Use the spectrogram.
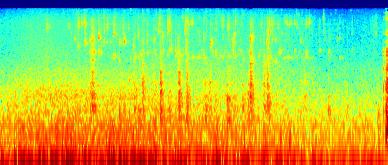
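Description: Water running from a tap through a rubber hose during an impeller change, a close steady trickle with irregular dripping and splashing, fairly quiet and continuous without talk.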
